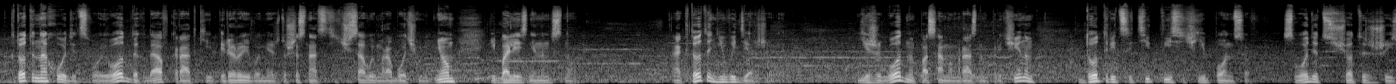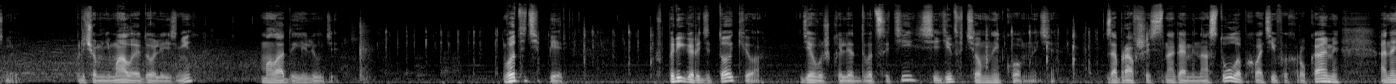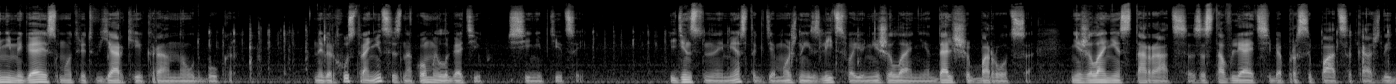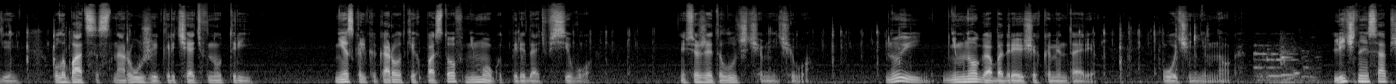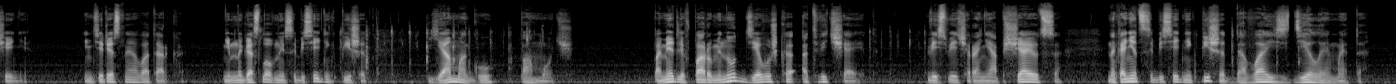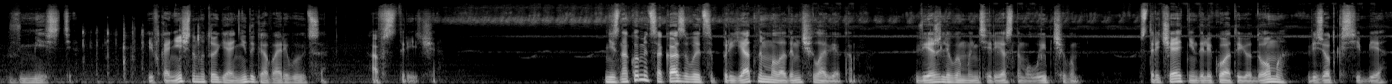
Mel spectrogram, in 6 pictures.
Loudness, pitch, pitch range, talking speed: -20 LUFS, 100 Hz, 90-115 Hz, 120 wpm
